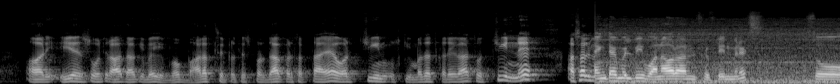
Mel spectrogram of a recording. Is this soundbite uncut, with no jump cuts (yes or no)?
no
